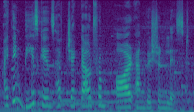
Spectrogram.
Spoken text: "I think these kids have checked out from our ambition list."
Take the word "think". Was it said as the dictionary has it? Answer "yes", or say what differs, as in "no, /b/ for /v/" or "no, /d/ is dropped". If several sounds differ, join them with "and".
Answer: no, /t/ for /θ/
